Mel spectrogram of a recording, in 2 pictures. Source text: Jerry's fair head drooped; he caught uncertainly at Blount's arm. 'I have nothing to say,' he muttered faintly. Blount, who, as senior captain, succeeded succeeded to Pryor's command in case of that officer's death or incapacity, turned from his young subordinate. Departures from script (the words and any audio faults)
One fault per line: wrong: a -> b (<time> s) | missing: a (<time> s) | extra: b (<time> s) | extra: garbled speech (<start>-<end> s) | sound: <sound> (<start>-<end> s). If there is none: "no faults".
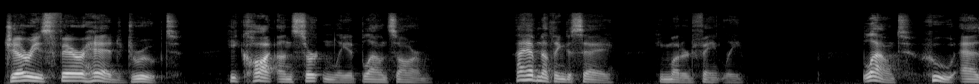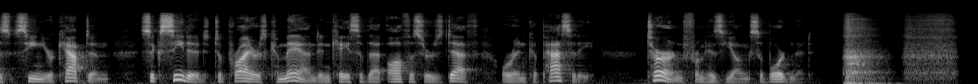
missing: succeeded (11.8 s)
sound: breath (18.2-19.4 s)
